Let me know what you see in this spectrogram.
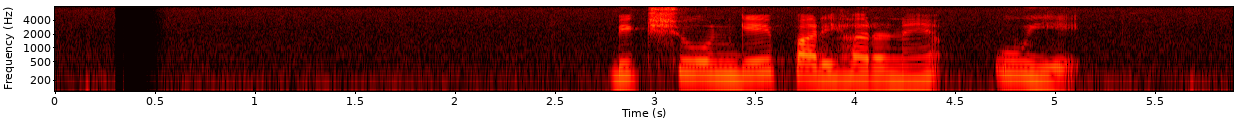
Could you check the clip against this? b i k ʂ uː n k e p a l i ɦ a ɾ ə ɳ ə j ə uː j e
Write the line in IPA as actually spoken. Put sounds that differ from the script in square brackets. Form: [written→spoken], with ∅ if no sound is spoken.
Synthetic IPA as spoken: b i k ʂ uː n [k→ɡ] e p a [l→ɾ] i ɦ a ɾ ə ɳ ə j ə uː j e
